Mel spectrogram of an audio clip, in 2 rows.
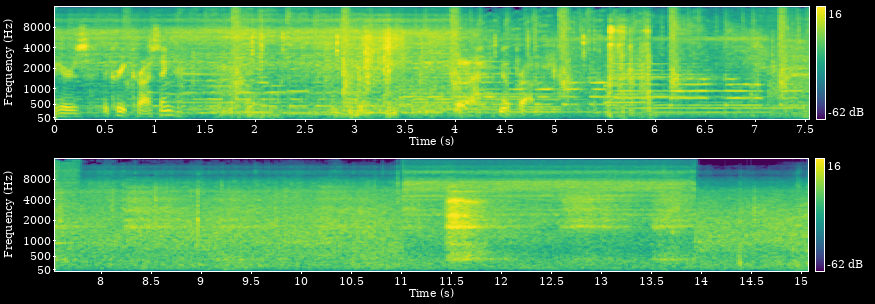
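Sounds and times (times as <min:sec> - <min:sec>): background music: 0:00.0 - 0:07.8
bike tyres on dirt trail: 0:00.0 - 0:14.0.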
